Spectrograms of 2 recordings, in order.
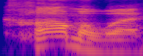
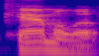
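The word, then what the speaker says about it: Kamala: nice black female candidate kamla Harris rhymes with obamaa don't ever pronounce it camela or you'll be a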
